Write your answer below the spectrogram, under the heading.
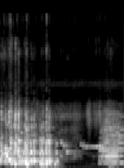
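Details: Domestic turkey where eight of ten turkey eggs have just hatched; a dense, rapid rattling gobble lasts about a second, followed by a thin high whistled note and softer harsh chatter.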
